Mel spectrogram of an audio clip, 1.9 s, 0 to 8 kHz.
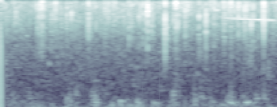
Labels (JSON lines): {"label": "biophony, dolphin", "recorder": "SoundTrap 500"}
